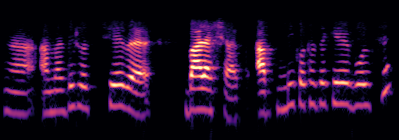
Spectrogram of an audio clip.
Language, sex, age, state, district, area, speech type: Bengali, female, 18-30, West Bengal, Howrah, urban, conversation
